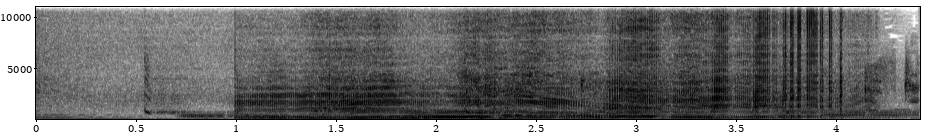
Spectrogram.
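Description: Dirt bike engine revving hard from about a second in, its pitch holding, then dipping and climbing again as the throttle is worked.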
